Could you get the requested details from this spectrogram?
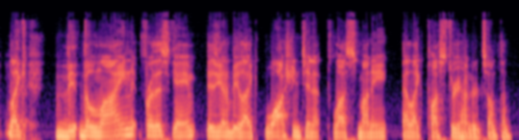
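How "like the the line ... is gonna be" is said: usual speaking voice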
